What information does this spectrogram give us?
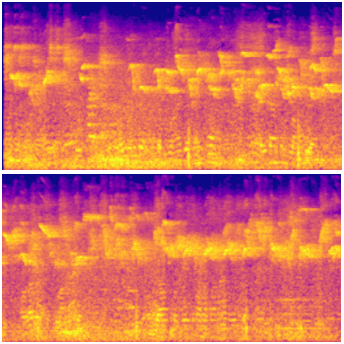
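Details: Greater green leafbirds in a singing contest at an arena in Tapos, Depok. Dense, overlapping high whistled and chattering phrases run continuously, with people's voices and crowd noise in the background.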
